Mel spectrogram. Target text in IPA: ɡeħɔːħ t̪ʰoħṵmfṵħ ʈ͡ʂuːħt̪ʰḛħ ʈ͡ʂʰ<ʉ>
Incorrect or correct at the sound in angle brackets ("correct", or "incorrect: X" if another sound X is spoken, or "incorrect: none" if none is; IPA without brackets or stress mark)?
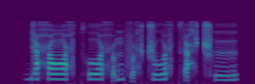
correct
